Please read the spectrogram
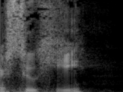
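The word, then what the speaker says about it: Suchý: which is a game by Vladimir Sukhi is how you pronounce it.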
